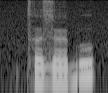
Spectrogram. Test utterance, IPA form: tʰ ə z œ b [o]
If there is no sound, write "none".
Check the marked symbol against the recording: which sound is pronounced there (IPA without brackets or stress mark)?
u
